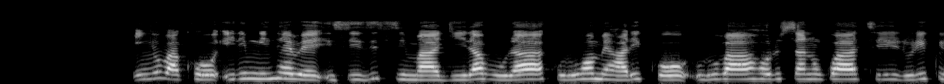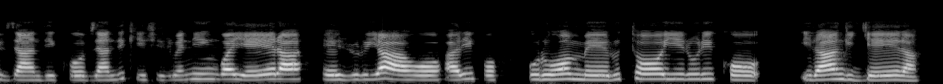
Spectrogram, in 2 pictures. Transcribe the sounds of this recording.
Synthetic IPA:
iɲuβakʰo̞ʔiɾimŋiːn̥he̞βe̞isizisimaɟiɾaβuɾakuɾuho̞me̞haɾiko̞uɾuβaɦo̞ɾusanuɾɡwaːt͡siɾuɾikwivjaːndikʰo̞vjaːndikʰiʃid͡ʒɡwe̞niːŋɡwajeːɾa | he̞ːʒuɾujaːho̞haɾiko̞ | uɾuho̞me̞ɾutoːjiɾuɾikʰo̞ | iɾaːŋɡiɟe̞ːɾa

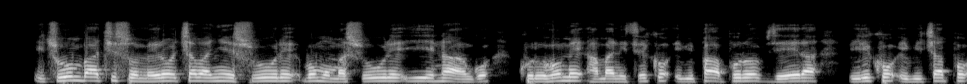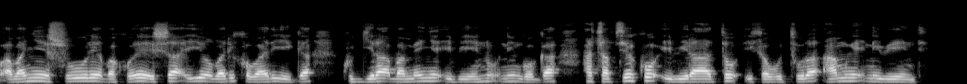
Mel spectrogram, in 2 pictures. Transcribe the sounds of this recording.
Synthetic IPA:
it͡ʃuːmbat͡ʃiso̞me̞ɾo̞t͡ʃaβaɲe̞ʃuːɾe̞βo̞mumaʃuːɾe̞jin̥aːŋɡo̞ | kuɾuɦo̞me̞hamanit͡se̞kʰo̞ʔiβipaːpuɾo̞vje̞ːɾa | βiɾikʰo̞ʔiβit͡ʃapo̞ʔaβaɲe̞ʃuːɾe̞βakʰo̞ɾe̞ːʃaʔijo̞βaɾikʰo̞βaɾiːɡa | kuɡiɾaβame̞ɲe̞ʔiβiːn̥hṵniŋɡo̞ɡahat͡ʃafije̞kʰo̞ʔiβiɾaːto̞ikaβutʰuɾahamŋe̞niβiːndi

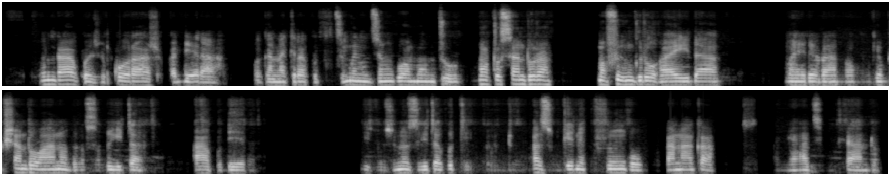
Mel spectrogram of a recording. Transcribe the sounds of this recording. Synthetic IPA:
kundakwe̞ʐiko̞ɾaʐakaɗe̞ɾa | wakanakiɾakutid͡zimwe̞ninzeŋɡuwamuntʰuunoto̞sandura | mafuŋɡiɾo̞ʔaiɗa | mae̞ɾe̞ʋano̞ŋɡe̞muʃando̞waːno̞ɡʱaasokuita | aːkuɗe̞ːɾa | iʐo̞ʐino̞zo̞itakutimuntʰuazoŋɡe̞ne̞ku̥fuŋɡo̞kwakanaka | paɲajad͡zemuʃaːndo̞

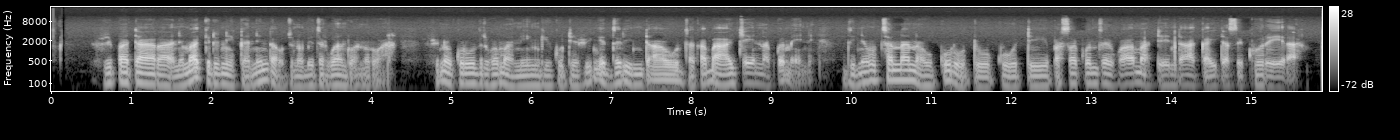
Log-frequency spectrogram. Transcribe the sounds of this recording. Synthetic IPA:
ʐipataɾane̞makirinikane̞ndaud͡zino̞ɓe̞t͡serwantua̰no̞̰rwa̰ːra | ʐ̥ino̞kuruud͡zirwamaniŋɡikutiʐiŋɡe̞d͡zirinda̰ṵd͡zakaɓaɦat͡ʃe̞nakweme̞̰ne | d͡zine̞ut͡sananaɦukurutukutipasako̞nze̞rwamate̞ndaːkaitase̞kʰoɾe̞ːra̰

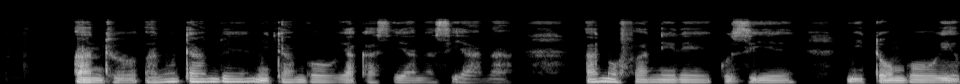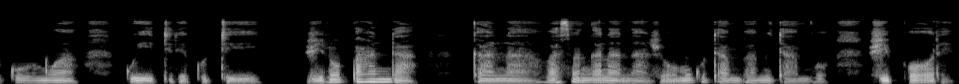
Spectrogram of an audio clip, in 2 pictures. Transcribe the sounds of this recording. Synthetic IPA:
antʰuano̞tambemitambo̞jakasijanasijanaː | no̞fanirekuzije | mito̞mbo̞je̞kunwakuitirekuti | ʐino̞panda | kanaʋasaŋɡananaʐo̞̰mukutambamitambo̞ʐipʰo̞ːre

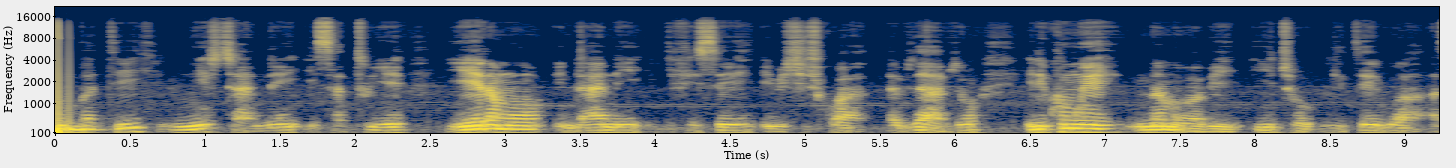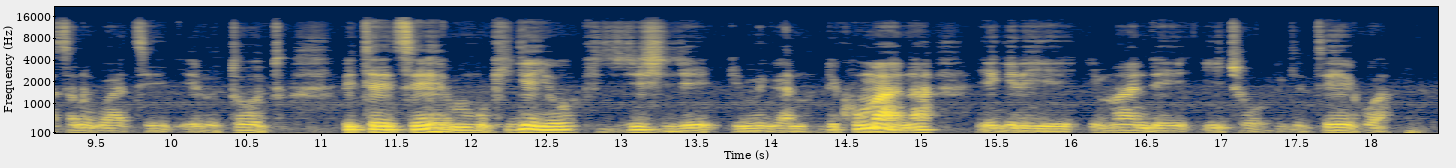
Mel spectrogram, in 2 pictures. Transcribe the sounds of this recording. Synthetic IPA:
juːmbatʰimɲĩːnʃi̥t͡ʃaːne̞isatʰuje̞ | je̞ɾamŋo̞indaniɡifise̞iβiʃi̥ʃkwavjaːvjo̞ | iɾikumŋe̞namaβaβijit͡ʃo̞ɡite̞ɡwaa̰sanuɡwaːtiɾuto̞to̥βite̞ɾet͡se̞mukʰiɡe̞jokʰid͡ʒid͡ʒiʃ̬id͡ʒe̞imiɡano̞dikʰuːmaːna | je̞ɡe̞ɾe̞je̞im̥aːnde̞jit͡ʃo̞ɡitʰe̞ːɡwa

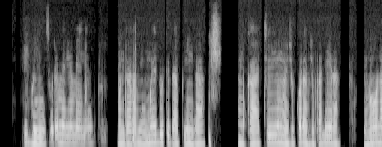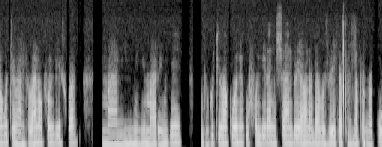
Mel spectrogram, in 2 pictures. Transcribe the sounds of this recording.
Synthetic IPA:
diɡʱwiɲisoɾe̞me̞ne̞me̞ne̞ | mundaɾamwemwe̞ɗutikapinda | mukatimwe̞ʐiko̞ɾaʐepaɗe̞ɾa | rino̞ːnakutiʋantʰuʋano̞fundiswa | mamaɾeŋɡe̞ | ŋɡe̞kutiʋakone̞kufundiɾamiʃando̞jaʋano̞ɗakuzo̞itapanapaʋakuːru

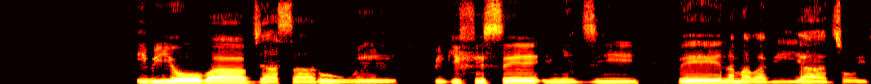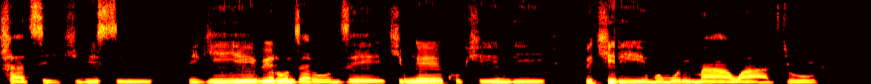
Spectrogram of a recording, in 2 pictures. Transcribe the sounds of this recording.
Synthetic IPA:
iβijoβavjaːsaɾuwe̞ | βiɡifise̞imid͡zi | βenamaβaβijaːzo̞jit͡ʃat͡sikʰiβisi | βiɡije̞βiɾuːnzaɾuːnze̞kʰimŋe̞kʰukʰiːndi | βikʰiɾimumuɾimawaːvjo

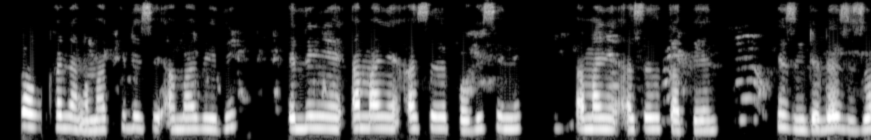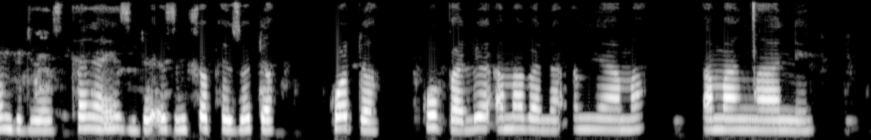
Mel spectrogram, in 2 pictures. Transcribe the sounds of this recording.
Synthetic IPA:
aɣukʰaɲaŋamapʰilisiʔamaβili | eliɲɛʔamaɲɛʔasɛb̥ʱoɣisini | a̰maɲɛ̰ʔasɛɡ̥ʱab̥ʱeniizintʼɔlezizombʱilɛlɛzikʰaɲaizintʼɔezim̩ɬɔpʰɛzɔd̥ʱwa | ɣɔd̥ʱwa | ɣub̥ʱalwɛʔamaβalaʔam̩ɲamaː | maŋ͡ǀaːnɛ

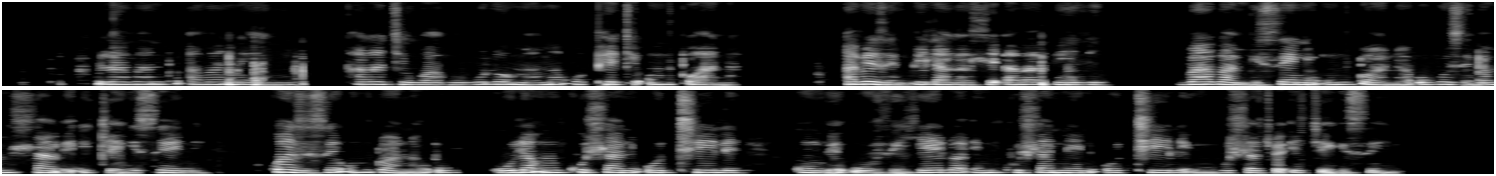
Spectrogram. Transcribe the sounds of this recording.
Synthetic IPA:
ɣulaβantʼuʔaβaneŋi | pʰaɣatʰiɣwaβɔɣulɔmamaʔɔpʰɛtʰɛʔum̩tʼwanaː | βɛzempʼilaɣaɬɛʔaβaβili | βaβambʱiseniʔum̩tʼwanaʔuɣuzɛβam̩ɬaβɛʔid̥ʒ̥ʱeɣiseni | ɣwazisɛum̩tʼwanaʔu | ɡ̥ʱulaʔum̩kʰuɬanɛʔotʰilɛ | ɣumbʱɛʔuviɣɛlwaʔem̩kʰuɬaneniotʰilɛŋoɣuɬat͡ʃʼwa̰ʔɛd̥ʒ̥ʱeɣiseːni

